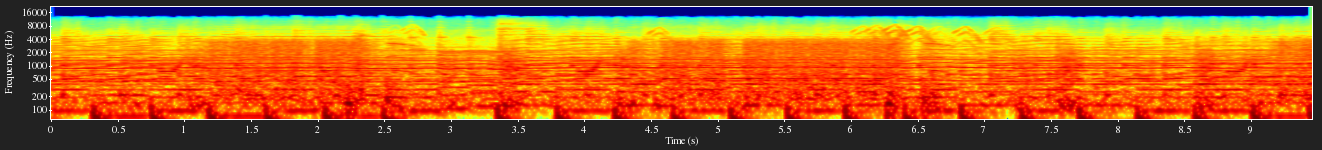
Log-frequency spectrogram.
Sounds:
Music

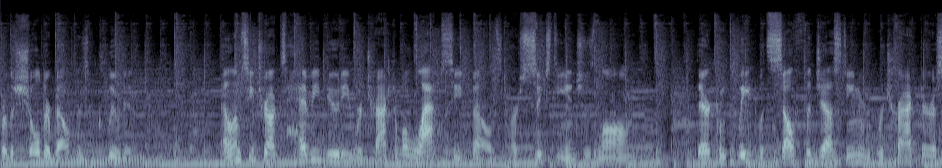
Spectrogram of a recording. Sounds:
Speech, Music

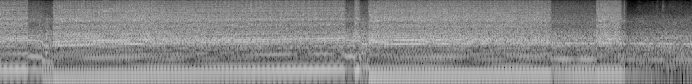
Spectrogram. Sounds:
Motor vehicle (road), Car

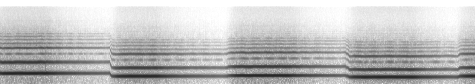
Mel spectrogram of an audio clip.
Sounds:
Sampler

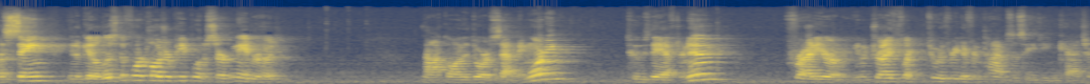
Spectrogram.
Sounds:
Speech

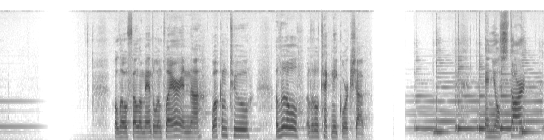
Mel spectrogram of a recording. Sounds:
Music, Speech, Mandolin

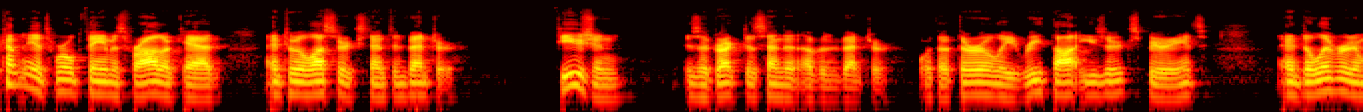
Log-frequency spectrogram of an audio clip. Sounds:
Speech

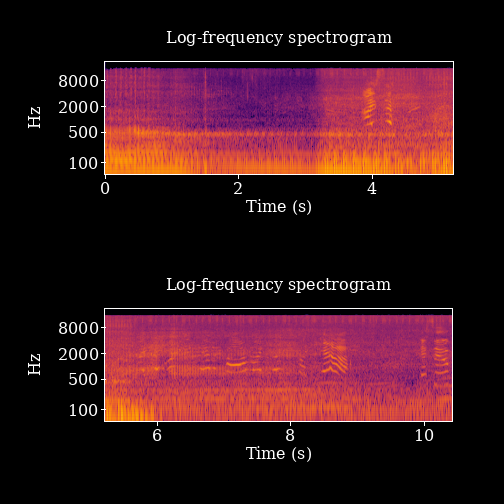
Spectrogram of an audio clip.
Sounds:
outside, rural or natural, Car, Speech, Vehicle

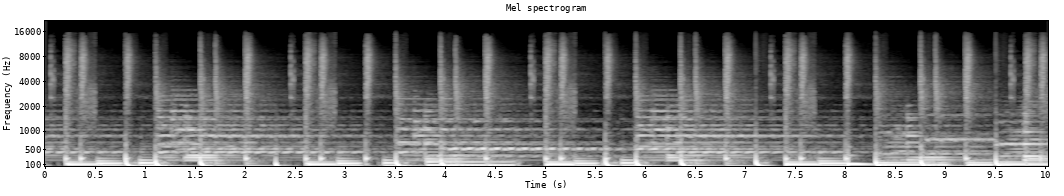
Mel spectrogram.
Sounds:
Music

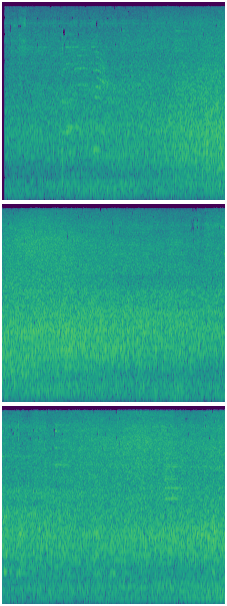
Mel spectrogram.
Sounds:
roadway noise, Speech

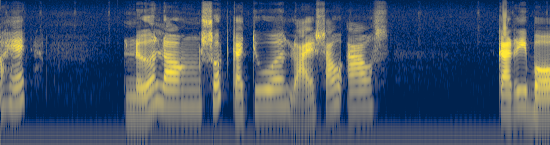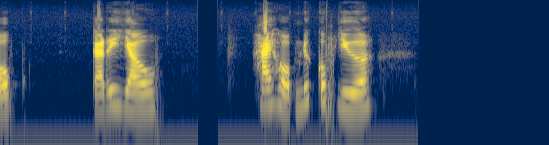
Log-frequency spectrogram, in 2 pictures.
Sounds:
Speech

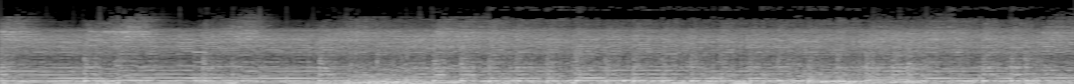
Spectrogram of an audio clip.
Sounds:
Music

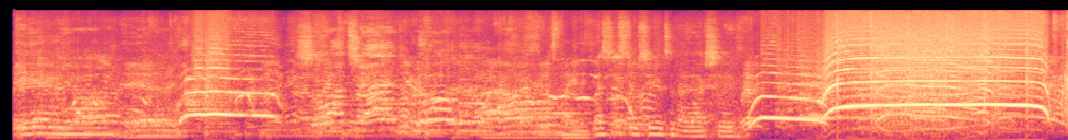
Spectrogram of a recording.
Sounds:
Crowd

